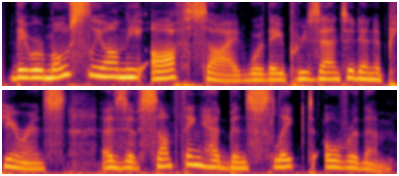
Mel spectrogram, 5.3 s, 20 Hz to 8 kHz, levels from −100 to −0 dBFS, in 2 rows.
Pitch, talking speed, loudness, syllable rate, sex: 195 Hz, 230 wpm, -18 LUFS, 6.6 syllables/s, female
